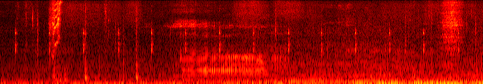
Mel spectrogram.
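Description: Inside a car cabin: the engine and tyre rumble grow louder about three and a half seconds in as the car pulls away and gathers speed, with a fast, even ticking over it.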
